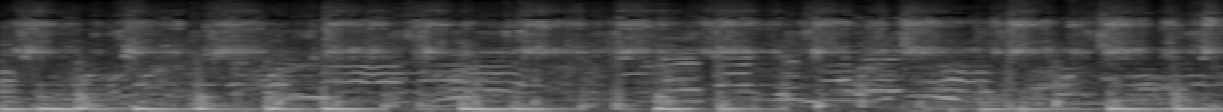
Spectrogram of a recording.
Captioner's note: chanting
